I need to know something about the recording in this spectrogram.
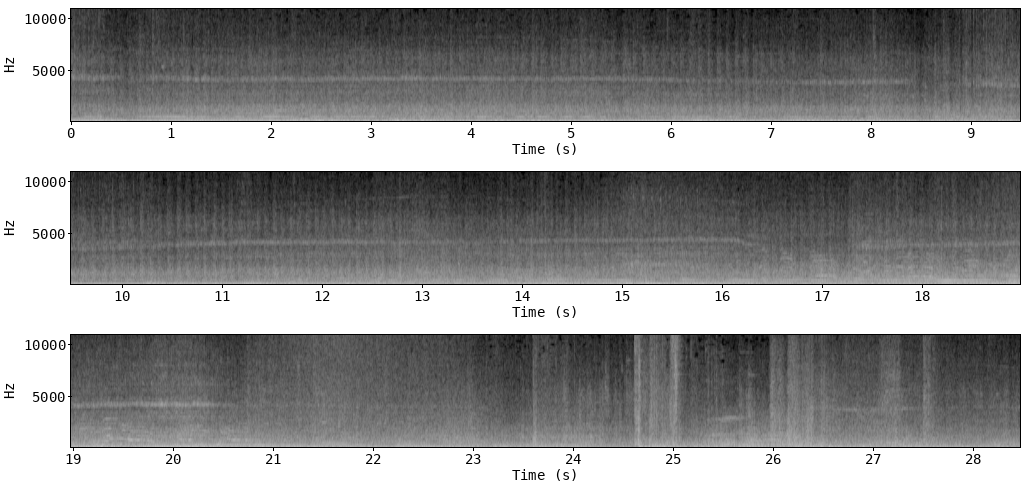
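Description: Tank tracks clank and grind over the street.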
